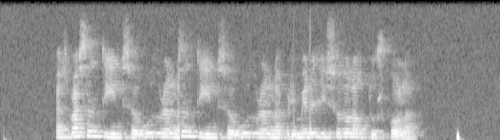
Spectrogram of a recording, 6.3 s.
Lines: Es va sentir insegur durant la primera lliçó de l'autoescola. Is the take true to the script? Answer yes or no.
no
